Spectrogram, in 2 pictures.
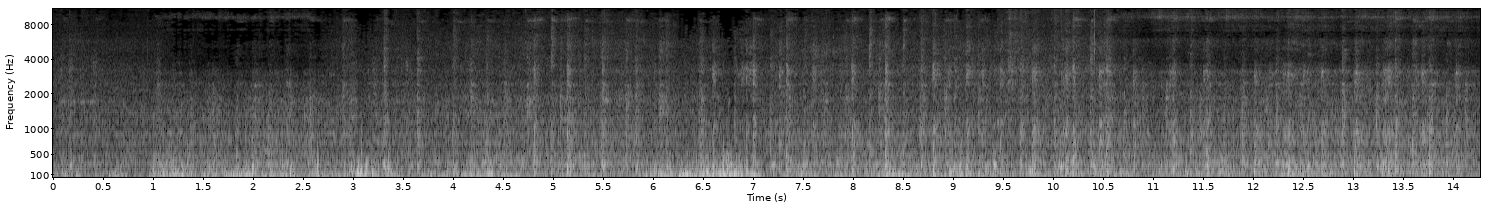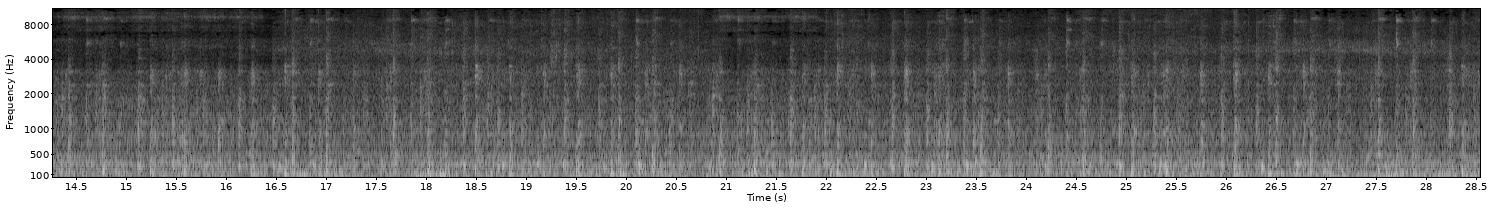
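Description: Electric commuter train rolling slowly through depot tracks, its wheels clattering continuously over rail joints and points.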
